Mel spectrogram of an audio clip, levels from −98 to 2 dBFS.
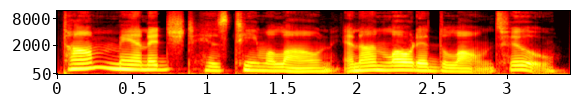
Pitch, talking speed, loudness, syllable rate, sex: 175 Hz, 160 wpm, -19 LUFS, 5.1 syllables/s, female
